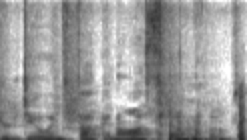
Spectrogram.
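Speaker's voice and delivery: put-on whispering. Retelling what her husband said during the show: imitating husband whispering. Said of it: "whispering to me with his thumbs up".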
